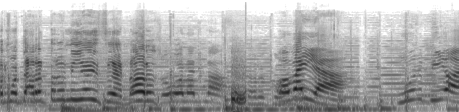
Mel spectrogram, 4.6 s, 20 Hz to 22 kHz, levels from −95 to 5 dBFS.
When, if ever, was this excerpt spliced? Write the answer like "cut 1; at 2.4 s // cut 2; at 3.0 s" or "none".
cut 1; at 2.5 s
